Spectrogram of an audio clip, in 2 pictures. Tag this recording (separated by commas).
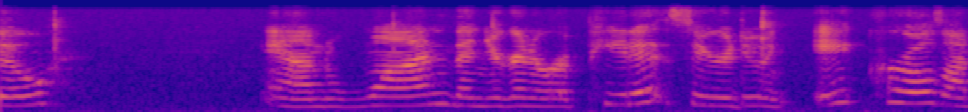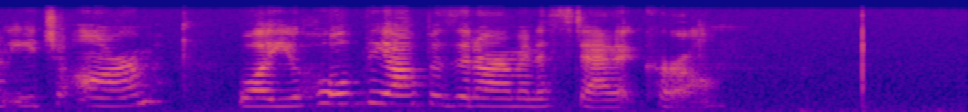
Speech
